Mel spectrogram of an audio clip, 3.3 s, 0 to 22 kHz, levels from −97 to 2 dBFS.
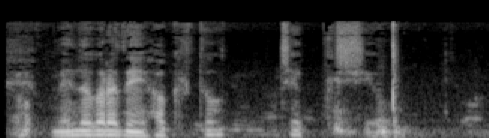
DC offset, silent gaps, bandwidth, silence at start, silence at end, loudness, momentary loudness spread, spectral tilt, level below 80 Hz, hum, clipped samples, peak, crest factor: under 0.1%; none; 11.5 kHz; 0.05 s; 0.05 s; -27 LUFS; 13 LU; -5.5 dB/octave; -48 dBFS; none; under 0.1%; -2 dBFS; 24 dB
